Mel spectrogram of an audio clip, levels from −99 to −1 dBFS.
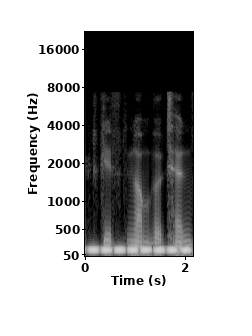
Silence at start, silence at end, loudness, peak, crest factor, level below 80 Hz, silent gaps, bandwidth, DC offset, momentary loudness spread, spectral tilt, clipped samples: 0 s; 0 s; -28 LUFS; -18 dBFS; 8 dB; -58 dBFS; none; 6.8 kHz; under 0.1%; 2 LU; -9 dB/octave; under 0.1%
